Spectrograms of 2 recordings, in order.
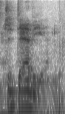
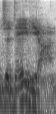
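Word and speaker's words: Jadeveon: that's who it was his name is javian okay but like he just let everybody call him jvon and now it's too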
